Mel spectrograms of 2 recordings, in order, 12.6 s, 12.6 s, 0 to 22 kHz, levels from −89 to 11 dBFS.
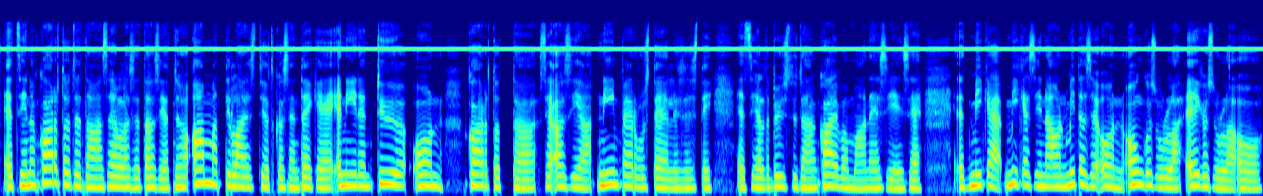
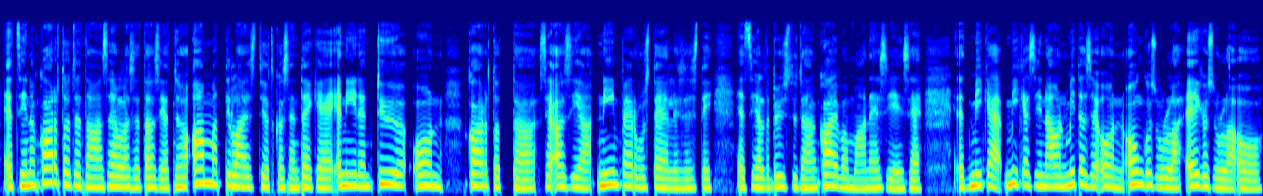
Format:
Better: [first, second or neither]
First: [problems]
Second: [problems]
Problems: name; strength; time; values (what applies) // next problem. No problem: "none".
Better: second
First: high-pitched whine; loud; throughout; 8 kHz, 7 dB below the speech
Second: none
